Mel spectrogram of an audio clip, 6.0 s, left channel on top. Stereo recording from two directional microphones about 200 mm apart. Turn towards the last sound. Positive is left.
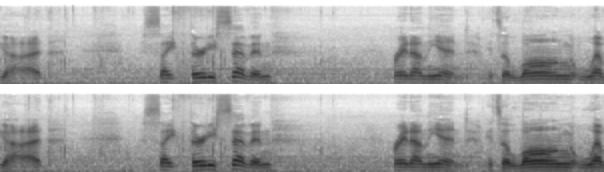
turn(degrees=-15)  # may be behind; listen again after turning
